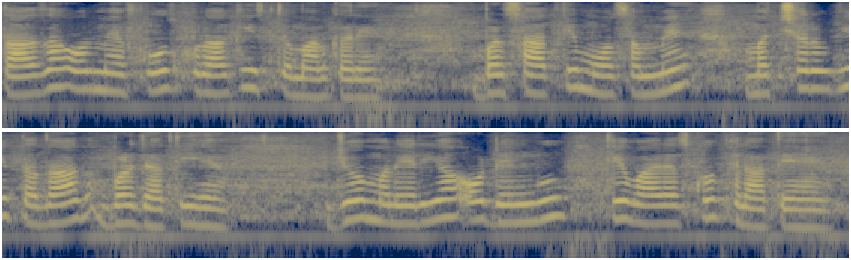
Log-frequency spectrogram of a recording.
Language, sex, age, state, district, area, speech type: Urdu, female, 18-30, Delhi, East Delhi, urban, spontaneous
